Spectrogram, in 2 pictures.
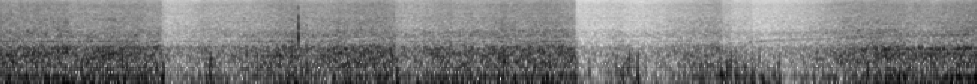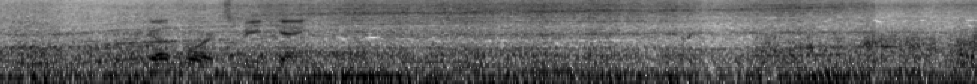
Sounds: speech

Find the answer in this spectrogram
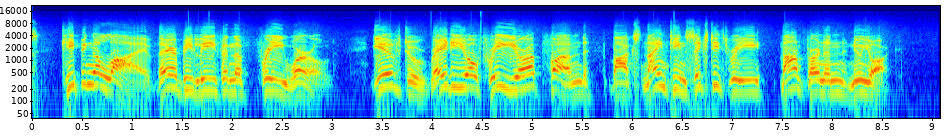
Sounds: speech

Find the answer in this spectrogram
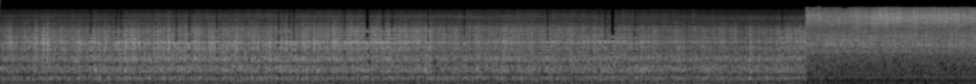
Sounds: vehicle, engine, truck, heavy engine (low frequency)

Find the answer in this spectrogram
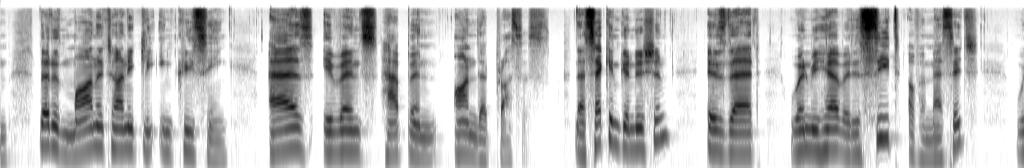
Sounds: speech

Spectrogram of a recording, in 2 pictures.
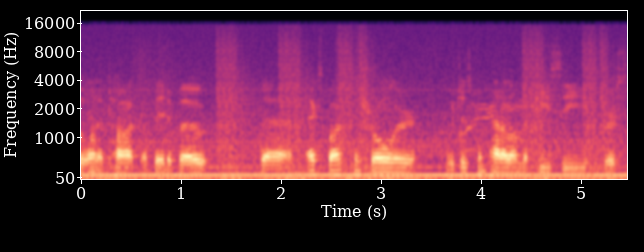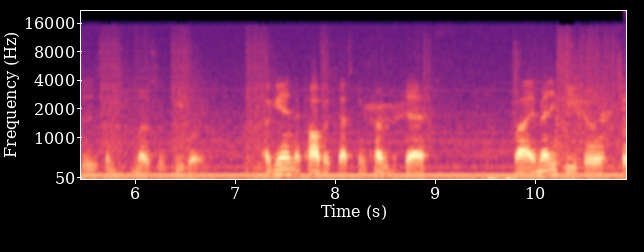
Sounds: speech

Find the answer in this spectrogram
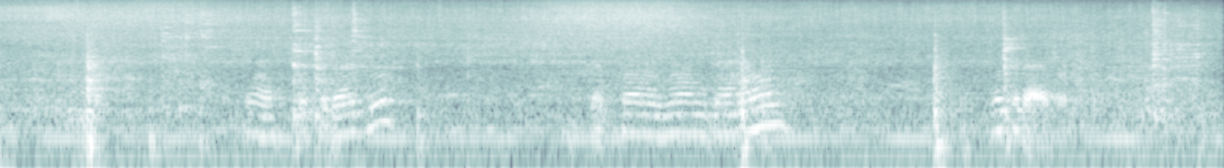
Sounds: speech, inside a small room

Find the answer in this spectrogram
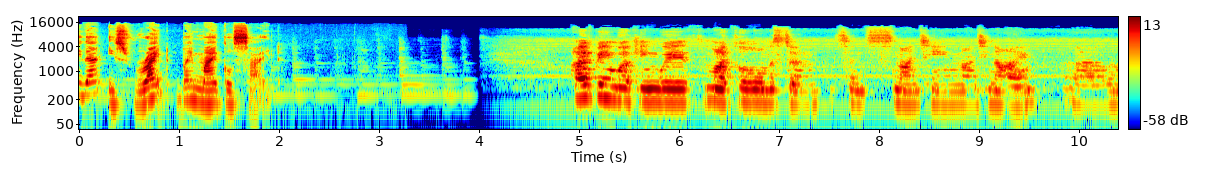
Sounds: speech, music

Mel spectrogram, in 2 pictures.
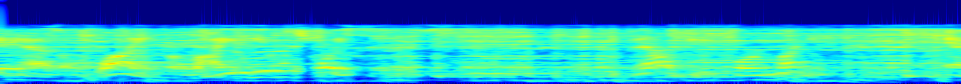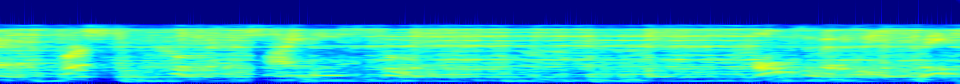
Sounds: speech, music

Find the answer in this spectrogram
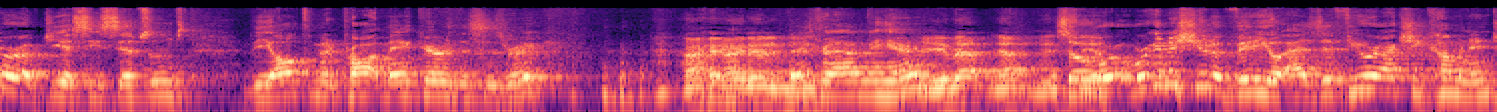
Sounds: speech

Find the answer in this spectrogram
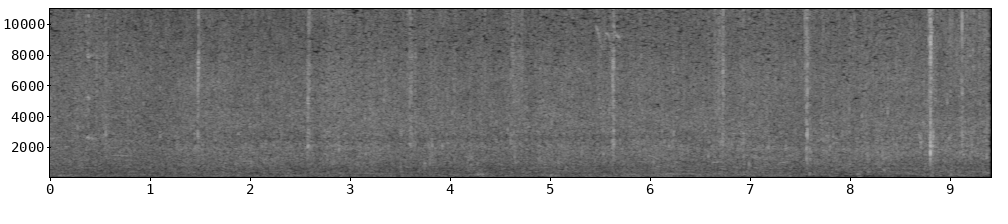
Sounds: swimming

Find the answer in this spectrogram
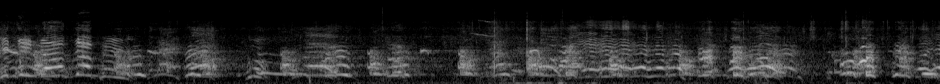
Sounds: dog baying

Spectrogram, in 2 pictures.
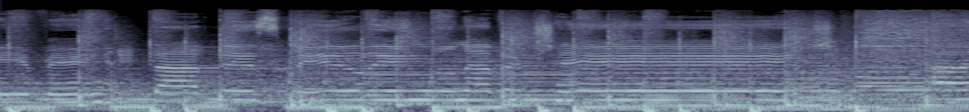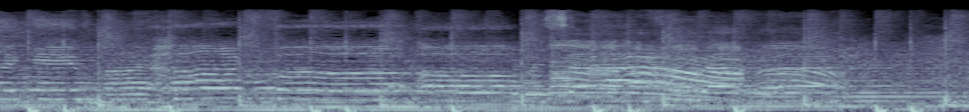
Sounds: pop music, music, rhythm and blues, blues, exciting music

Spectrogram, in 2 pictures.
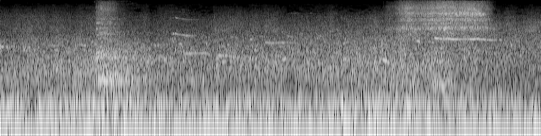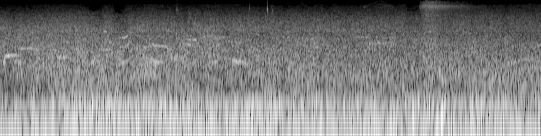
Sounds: outside, rural or natural

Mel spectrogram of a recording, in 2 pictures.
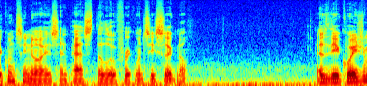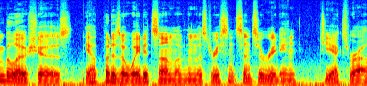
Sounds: speech

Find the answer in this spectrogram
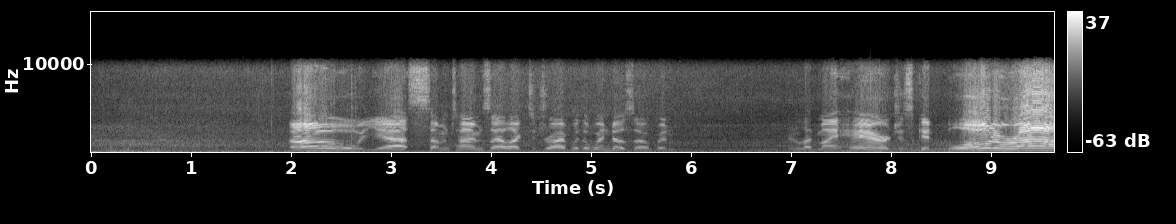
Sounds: motor vehicle (road), car, speech, vehicle

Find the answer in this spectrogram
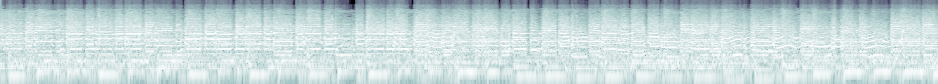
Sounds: music, rock and roll

